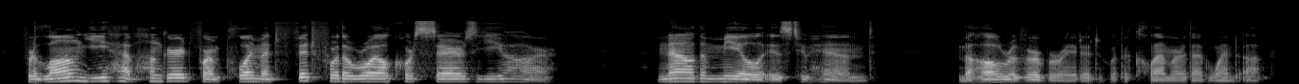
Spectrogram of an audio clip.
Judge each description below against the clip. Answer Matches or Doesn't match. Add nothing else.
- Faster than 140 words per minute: Doesn't match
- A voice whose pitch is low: Matches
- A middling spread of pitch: Matches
